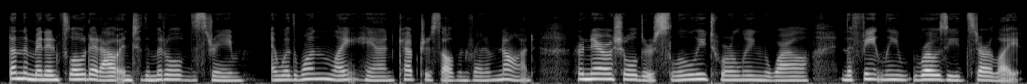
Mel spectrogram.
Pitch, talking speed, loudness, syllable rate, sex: 210 Hz, 200 wpm, -17 LUFS, 5.3 syllables/s, female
